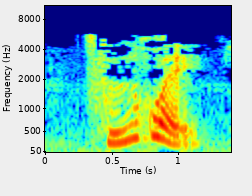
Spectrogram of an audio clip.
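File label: "词汇", Mandarin Chinese; hsk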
